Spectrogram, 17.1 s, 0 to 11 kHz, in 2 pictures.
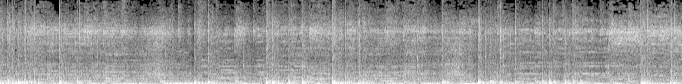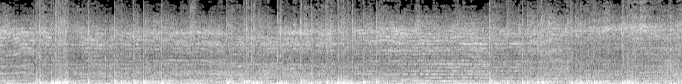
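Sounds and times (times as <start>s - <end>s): fireworks shells bursting: 0.0s - 17.0s
music playing: 0.0s - 17.0s.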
